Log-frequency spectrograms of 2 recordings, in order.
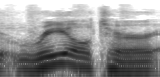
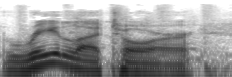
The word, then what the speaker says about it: realtor: Minnesota and lastly Marcus repeatedly mispronounced the registered trademark word realtor as realtor that incidentally is one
